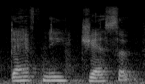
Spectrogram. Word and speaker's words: Daphne Jessup: court and the jury your full name and spell it dapne Jessup da and talk into the microphone d a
